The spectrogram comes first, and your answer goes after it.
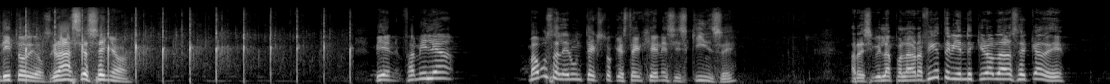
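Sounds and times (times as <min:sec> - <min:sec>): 
speech: 0:00.0 - 0:01.4, 0:03.8 - 0:04.6, 0:05.3 - 0:07.4, 0:08.5 - 0:10.7
audience applause: 0:00.0 - 0:03.6.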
